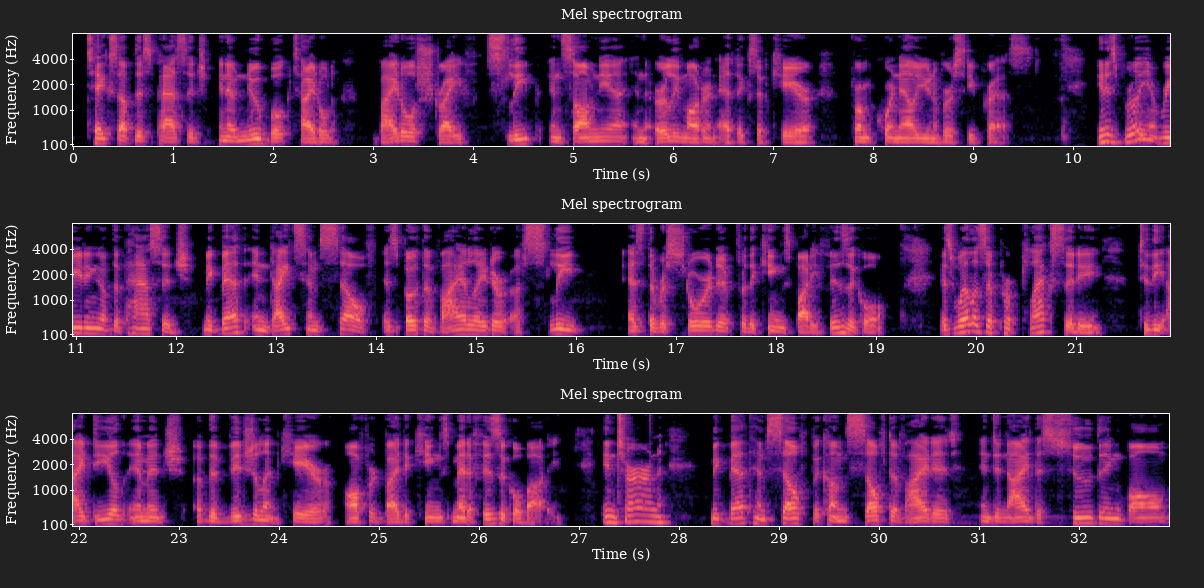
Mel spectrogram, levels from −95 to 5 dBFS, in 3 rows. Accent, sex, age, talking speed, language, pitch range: American, male, 30-49, 140 wpm, English, 90-120 Hz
